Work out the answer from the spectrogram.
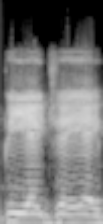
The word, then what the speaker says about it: Baja: My uncle lives in Baja, which is the Gulf of California. Oh yeah, Baja. Yeah. Baja. Well, yeah, but it's spelled like Baja, but it's Baja.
